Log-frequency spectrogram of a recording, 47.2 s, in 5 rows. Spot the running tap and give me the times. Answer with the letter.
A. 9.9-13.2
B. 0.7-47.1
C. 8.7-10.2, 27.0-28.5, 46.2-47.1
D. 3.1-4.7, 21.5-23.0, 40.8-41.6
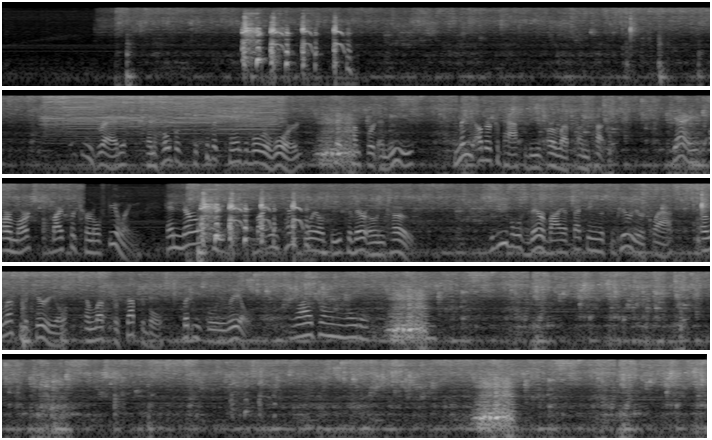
B.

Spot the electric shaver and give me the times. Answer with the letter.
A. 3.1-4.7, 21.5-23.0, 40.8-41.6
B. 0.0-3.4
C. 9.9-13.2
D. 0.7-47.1
C.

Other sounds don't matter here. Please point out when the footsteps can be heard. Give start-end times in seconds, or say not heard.
not heard.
